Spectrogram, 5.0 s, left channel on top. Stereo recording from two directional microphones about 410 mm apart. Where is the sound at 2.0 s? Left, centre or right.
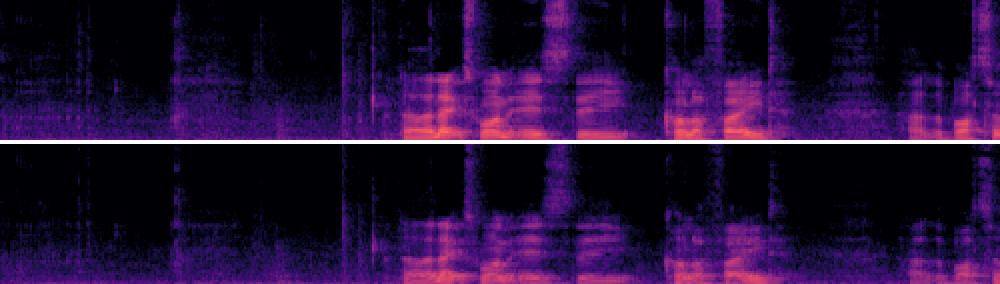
Left.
